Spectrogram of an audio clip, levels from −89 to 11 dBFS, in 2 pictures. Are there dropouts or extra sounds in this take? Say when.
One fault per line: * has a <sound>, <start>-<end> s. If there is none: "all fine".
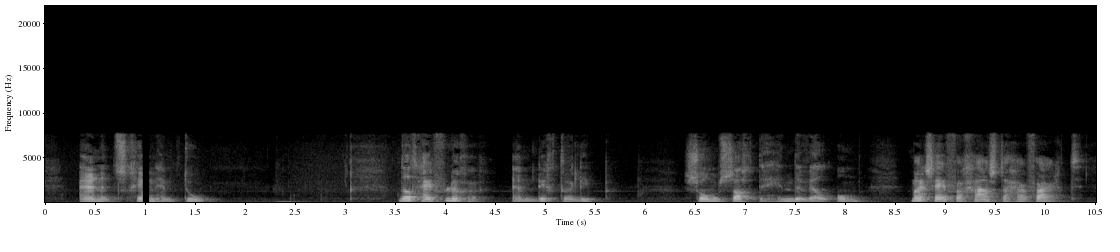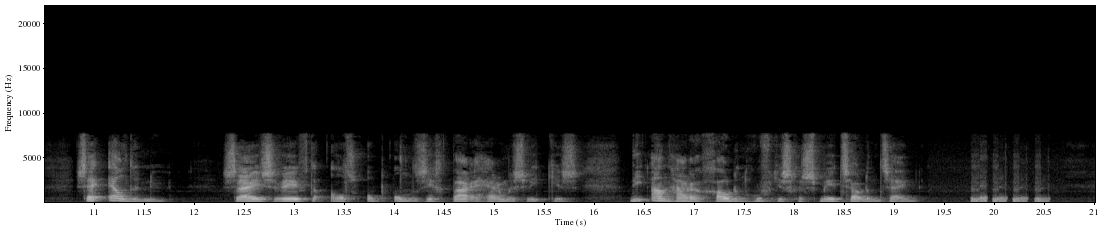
* has a dropout, 1.0-1.0 s
* has a laugh, 19.8-20.6 s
